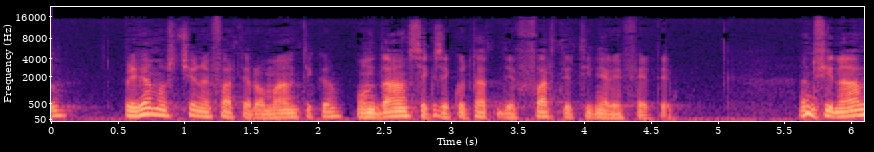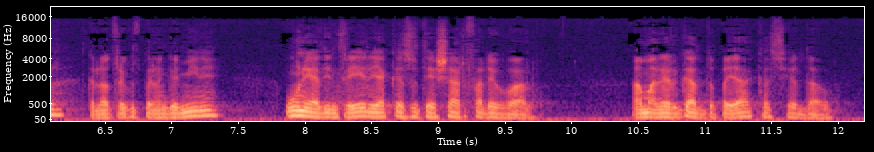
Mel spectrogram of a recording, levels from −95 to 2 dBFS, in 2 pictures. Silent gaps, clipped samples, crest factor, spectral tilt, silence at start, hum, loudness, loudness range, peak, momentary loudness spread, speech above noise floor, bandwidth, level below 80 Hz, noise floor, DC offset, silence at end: none; under 0.1%; 18 dB; -7 dB/octave; 0 s; none; -18 LUFS; 3 LU; 0 dBFS; 9 LU; 27 dB; 16 kHz; -38 dBFS; -43 dBFS; under 0.1%; 0.25 s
